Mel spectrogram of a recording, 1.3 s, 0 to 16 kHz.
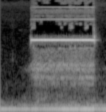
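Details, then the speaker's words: SWS garage door controller with the door in open position, commanded down: the solenoid actuates; a steady high-pitched buzz of about a second over a low hum, two long fault buzzes, and the door never moves. Cause not confirmed. "Door in open position, press down, you can hear solenoid actuating, then 2 long buzzes,"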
